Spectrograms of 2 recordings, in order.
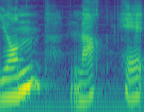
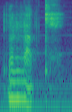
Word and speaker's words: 연락해: 그래서 연은 L 리을처럼 소리 나고요. 그래서 연락해 이렇게 안 해요. 그냥 연락해.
